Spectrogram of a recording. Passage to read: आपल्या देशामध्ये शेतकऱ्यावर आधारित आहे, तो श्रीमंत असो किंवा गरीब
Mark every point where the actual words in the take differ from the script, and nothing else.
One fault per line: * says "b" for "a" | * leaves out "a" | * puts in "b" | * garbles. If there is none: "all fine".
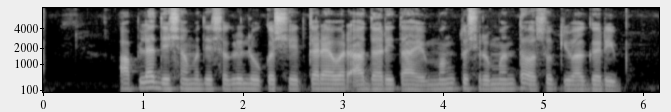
* puts in "सगळे लोक"
* puts in "मग"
